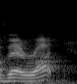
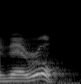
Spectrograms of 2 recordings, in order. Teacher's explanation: c'est un consonant au bout d'un mot qu'il ne prononce pas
